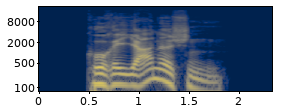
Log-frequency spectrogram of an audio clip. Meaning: inflection of koreanisch: 1. strong genitive masculine/neuter singular 2. weak/mixed genitive/dative all-gender singular 3. strong/weak/mixed accusative masculine singular 4. strong dative plural
- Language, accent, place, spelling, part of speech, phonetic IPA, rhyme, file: German, Germany, Berlin, koreanischen, adjective, [koʁeˈaːnɪʃn̩], -aːnɪʃn̩, De-koreanischen.ogg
